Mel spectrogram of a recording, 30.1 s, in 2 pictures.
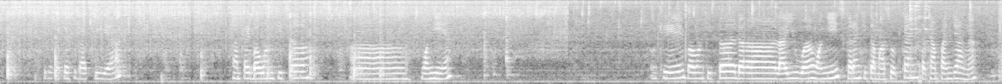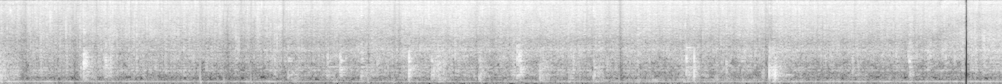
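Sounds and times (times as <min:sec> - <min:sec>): beans sizzling in hot oil: 0:00.0 - 0:30.0
metal spatula scraping wok: 0:19.2 - 0:24.2.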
